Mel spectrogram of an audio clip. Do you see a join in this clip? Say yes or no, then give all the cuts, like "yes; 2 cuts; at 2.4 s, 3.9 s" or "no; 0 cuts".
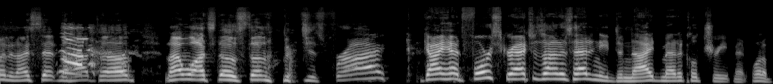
yes; 1 cut; at 3.9 s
